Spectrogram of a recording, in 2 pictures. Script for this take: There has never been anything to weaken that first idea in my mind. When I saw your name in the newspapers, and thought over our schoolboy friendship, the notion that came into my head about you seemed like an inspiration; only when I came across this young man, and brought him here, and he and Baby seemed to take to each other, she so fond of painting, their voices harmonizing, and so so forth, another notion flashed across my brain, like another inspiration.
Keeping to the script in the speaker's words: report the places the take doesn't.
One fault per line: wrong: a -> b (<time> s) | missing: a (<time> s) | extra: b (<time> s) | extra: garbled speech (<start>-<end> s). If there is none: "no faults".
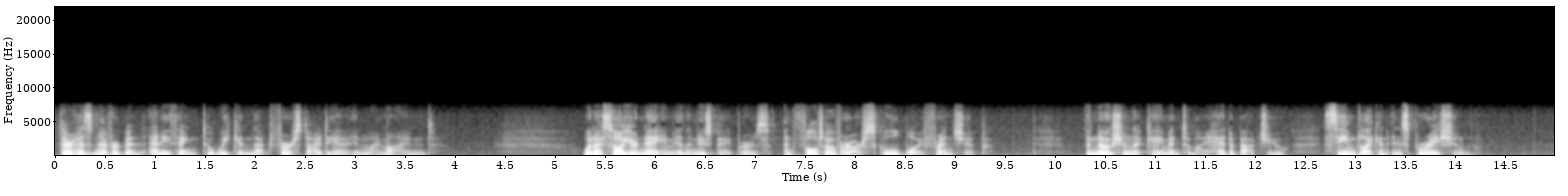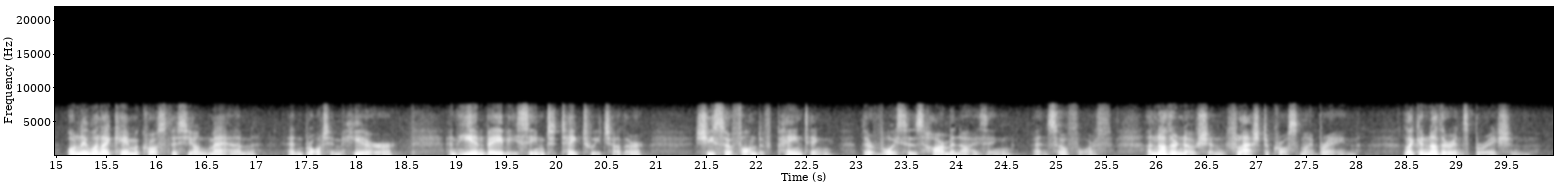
missing: so (25.1 s)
